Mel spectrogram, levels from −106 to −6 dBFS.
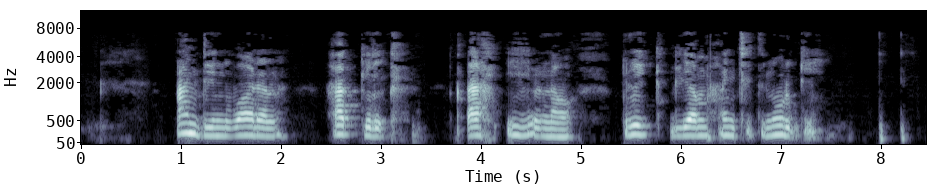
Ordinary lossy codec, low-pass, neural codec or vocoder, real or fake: MP3, 32 kbps; 7.2 kHz; codec, 16 kHz, 4 kbps, FreqCodec, larger model; fake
